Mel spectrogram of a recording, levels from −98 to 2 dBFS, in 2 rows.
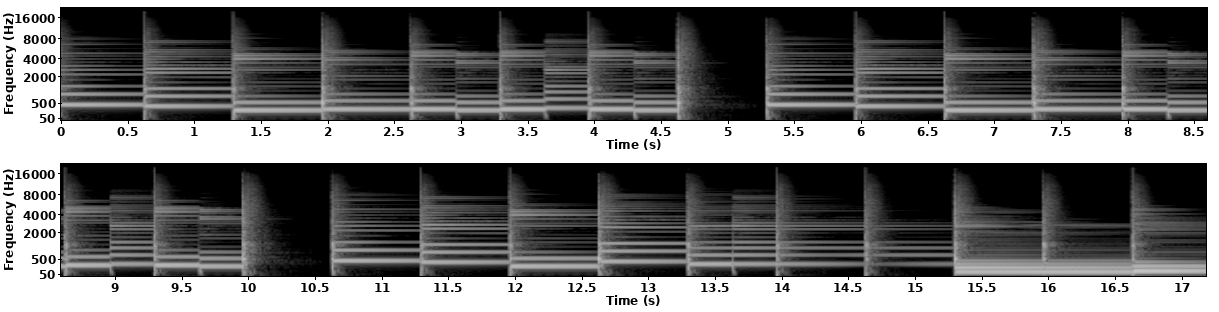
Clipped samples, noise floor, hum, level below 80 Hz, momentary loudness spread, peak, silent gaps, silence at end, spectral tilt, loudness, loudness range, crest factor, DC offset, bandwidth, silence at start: under 0.1%; -74 dBFS; none; -58 dBFS; 7 LU; -10 dBFS; none; 0 s; -6 dB/octave; -33 LUFS; 2 LU; 22 dB; under 0.1%; 17.5 kHz; 0 s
